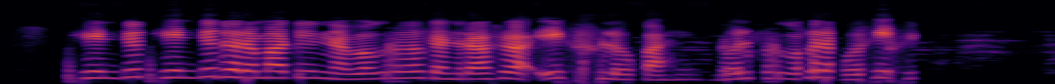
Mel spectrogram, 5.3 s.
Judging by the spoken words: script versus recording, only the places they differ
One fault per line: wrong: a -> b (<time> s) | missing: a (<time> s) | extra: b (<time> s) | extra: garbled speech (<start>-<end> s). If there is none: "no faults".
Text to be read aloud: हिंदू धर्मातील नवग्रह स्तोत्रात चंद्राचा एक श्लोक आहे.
extra: हिंदू (0.7 s)
missing: स्तोत्रात (2.1 s)
extra: garbled speech (3.5-4.6 s)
